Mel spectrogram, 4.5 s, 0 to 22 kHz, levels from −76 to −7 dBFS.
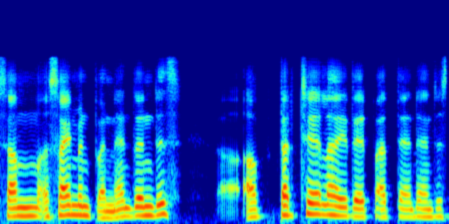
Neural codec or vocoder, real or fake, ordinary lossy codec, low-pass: codec, 16 kHz, about 1 kbps, DyCAST, with the encoder's durations; fake; none; none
